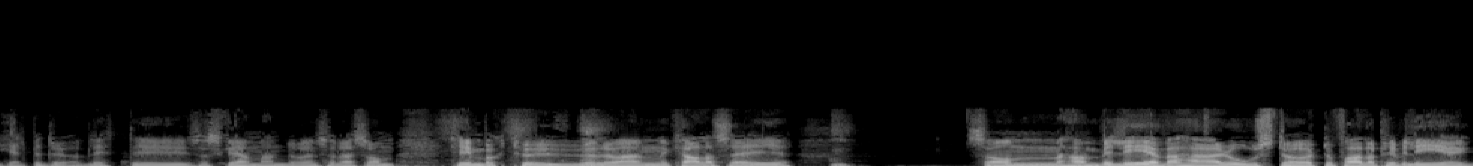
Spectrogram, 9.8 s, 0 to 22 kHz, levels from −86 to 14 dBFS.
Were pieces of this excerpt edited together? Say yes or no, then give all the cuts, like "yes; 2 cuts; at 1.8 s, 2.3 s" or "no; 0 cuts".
no; 0 cuts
